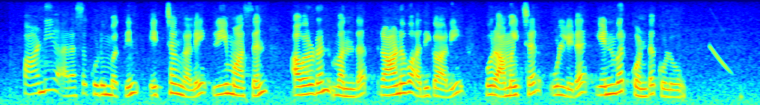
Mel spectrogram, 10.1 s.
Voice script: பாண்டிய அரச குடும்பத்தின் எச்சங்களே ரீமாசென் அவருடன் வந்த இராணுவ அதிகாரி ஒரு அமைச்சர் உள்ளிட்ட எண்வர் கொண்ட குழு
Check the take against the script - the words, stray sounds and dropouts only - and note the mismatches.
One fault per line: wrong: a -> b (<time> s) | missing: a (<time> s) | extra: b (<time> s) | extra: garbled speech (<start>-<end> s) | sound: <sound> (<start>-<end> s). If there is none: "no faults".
sound: chirp (9.5-9.8 s)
